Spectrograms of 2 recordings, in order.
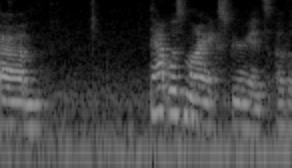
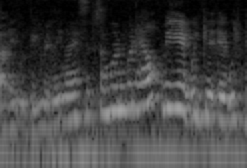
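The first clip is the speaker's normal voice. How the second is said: mock nagging; 3 semitones higher, faster than usual. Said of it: "futzing at the children".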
